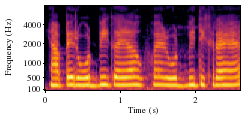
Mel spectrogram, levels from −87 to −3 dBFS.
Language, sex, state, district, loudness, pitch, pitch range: Hindi, female, Jharkhand, Deoghar, -13 LUFS, 250 Hz, 245-260 Hz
